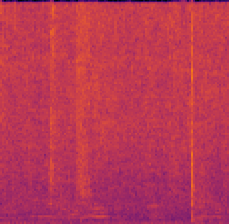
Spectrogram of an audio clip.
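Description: Faint background voices over a steady low hum, with one sharp click near the end.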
